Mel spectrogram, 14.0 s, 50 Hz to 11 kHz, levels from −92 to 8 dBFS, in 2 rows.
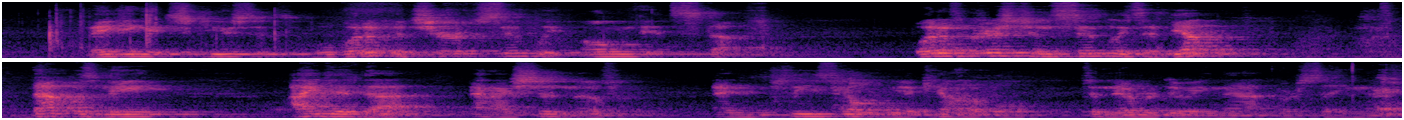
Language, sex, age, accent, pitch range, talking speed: English, male, 40-59, American, 115-140 Hz, 165 wpm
